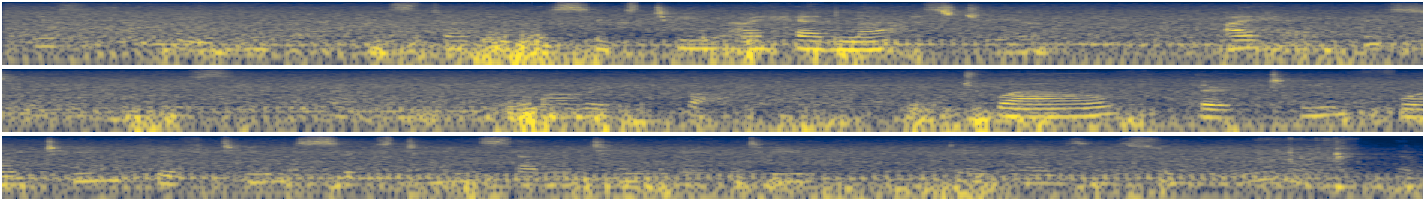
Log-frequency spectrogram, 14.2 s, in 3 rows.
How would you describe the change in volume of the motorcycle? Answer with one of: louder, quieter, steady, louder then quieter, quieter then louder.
steady.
